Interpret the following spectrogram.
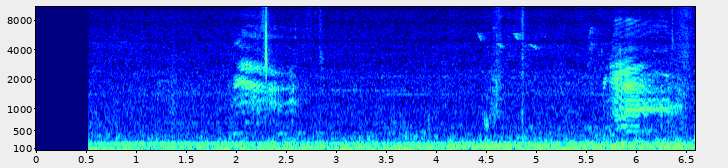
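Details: Cats, a tabby and a big tuxedo cat, relaxing together; two short harmonic meows about four seconds apart over a steady low hum and faint background noise.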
